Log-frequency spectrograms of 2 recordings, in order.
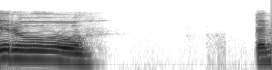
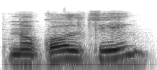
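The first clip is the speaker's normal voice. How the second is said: slow prayerful; 3 semitones higher, 3 dB louder, much slower than usual. Shown as a demonstration. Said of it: "Es parte de una plegaria".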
